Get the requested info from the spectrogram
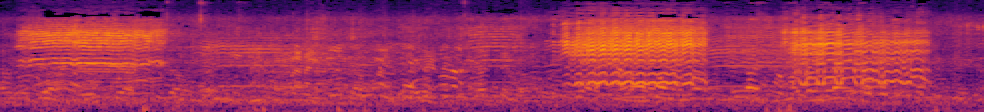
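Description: Goats bleating: three quavering calls, each under a second long, one at the start and two close together in the second half, over a steady babble of crowd chatter.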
